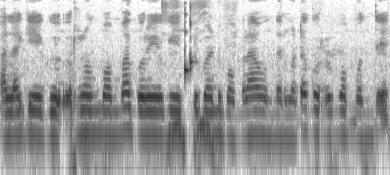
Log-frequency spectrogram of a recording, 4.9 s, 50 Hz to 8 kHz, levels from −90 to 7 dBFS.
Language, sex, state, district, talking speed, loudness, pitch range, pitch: Telugu, female, Andhra Pradesh, Guntur, 110 wpm, -23 LUFS, 155-165 Hz, 160 Hz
